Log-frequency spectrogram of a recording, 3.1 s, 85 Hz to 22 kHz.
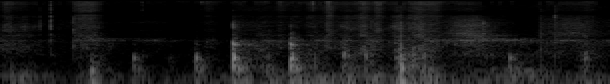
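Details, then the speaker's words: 1992 BMW 735iL E32 driveshaft rocked by hand: scattered dull clicks as play reverses in worn center bearing bushing, matching clicking heard while driving; owner suspects rear drooping after engine and transmission mount replacement accelerated wear; center bearing being replaced. "that's the kind of clicking sound I was hearing in the car, but louder."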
